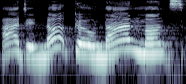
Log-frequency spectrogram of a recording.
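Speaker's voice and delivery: loud, sassy put-on Southern US accent. Quoting a line from a billboard, in a sassy southern American accent. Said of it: "it's a bit of a southern accent".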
